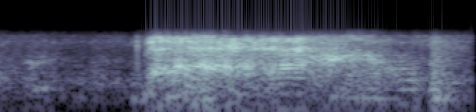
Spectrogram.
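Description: A person's loud, hoarse, bleat-like cry lasting about a second, starting a little under a second in.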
